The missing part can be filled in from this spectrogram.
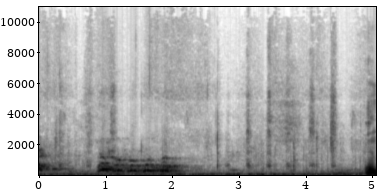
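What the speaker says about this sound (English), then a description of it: "Who you barking at?" A dog gives a short whining bark and a few yips, close by, with soft scratching and rustling around it.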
